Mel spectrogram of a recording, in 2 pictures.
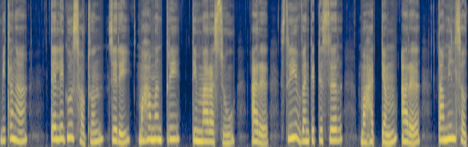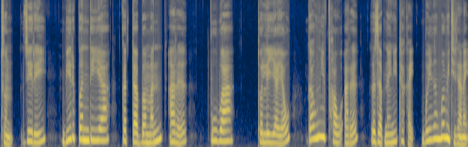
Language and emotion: Bodo, neutral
